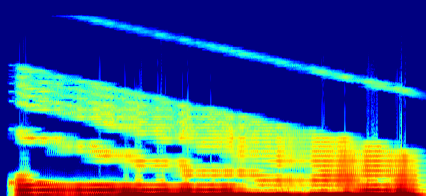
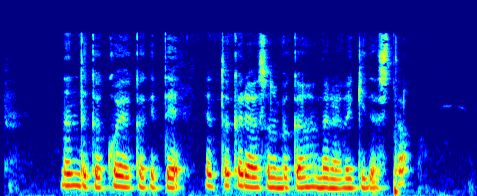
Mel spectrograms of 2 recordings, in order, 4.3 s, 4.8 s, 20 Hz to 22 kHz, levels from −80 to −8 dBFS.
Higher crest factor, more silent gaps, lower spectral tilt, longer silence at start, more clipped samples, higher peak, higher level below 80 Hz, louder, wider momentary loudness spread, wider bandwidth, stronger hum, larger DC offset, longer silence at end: second, 6 dB vs 16 dB; neither; first, -8.5 dB/octave vs -6 dB/octave; second, 0.1 s vs 0.6 s; first, 1% vs under 0.1%; first, 0 dBFS vs -6 dBFS; first, -6 dBFS vs -52 dBFS; first, -9 LUFS vs -21 LUFS; about the same, 5 LU vs 6 LU; second, 5.4 kHz vs 11.5 kHz; first, 50 Hz at -10 dBFS vs none; neither; second, 0 s vs 0.7 s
